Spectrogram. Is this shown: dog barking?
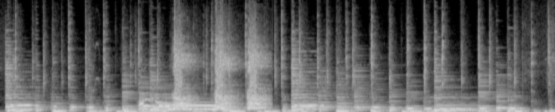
yes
